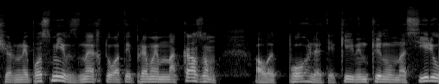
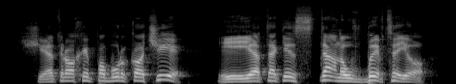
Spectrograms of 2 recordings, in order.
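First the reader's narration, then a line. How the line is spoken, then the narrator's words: Irritated shout. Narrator (Ukrainian): роздратовано крикнув Сіріус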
